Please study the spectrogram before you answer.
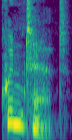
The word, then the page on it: quintet: British English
